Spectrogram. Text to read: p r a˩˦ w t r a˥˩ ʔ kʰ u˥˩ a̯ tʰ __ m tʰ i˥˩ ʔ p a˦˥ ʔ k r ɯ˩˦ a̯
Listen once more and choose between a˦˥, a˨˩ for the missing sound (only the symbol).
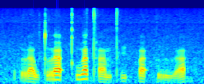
a˨˩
